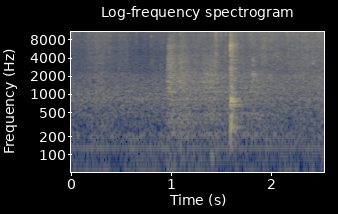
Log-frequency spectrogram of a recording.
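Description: Straw rustles close by.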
